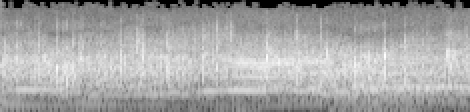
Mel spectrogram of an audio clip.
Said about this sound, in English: Let's clap one more time. Lift your voice. Give the Lord a shout of praise. Praise God.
